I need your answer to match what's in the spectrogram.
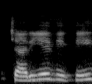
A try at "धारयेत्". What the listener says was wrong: इसका मतलब ये है चार्यत नहीं है, ये धारेत देती।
